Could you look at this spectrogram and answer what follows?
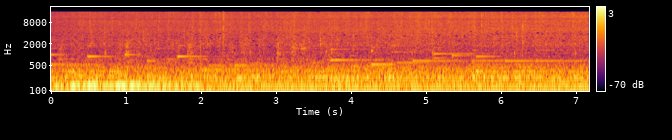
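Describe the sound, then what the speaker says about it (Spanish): Potato slices frying in a pan for a Spanish tortilla, a constant close sizzle and crackle with no talk. "Las extendemos en todo el sartén y vamos a dejar a que se doren."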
